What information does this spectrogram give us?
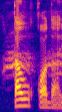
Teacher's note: You have to read Wawleen without stretching. And then you have to pronounce Qaf with thicker voice because Qaf is a Mustaliya letter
